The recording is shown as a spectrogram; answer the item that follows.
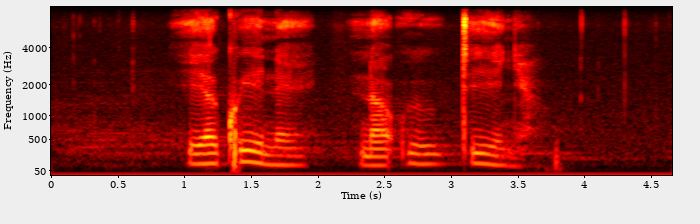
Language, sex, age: Venda, male, 26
